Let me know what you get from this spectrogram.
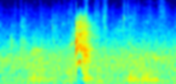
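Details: Playing Catalan Sheepdog pups, the litter of Bonny and Elgoche, give a single short, high, sudden yap midway through an otherwise quiet stretch of faint background hum.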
